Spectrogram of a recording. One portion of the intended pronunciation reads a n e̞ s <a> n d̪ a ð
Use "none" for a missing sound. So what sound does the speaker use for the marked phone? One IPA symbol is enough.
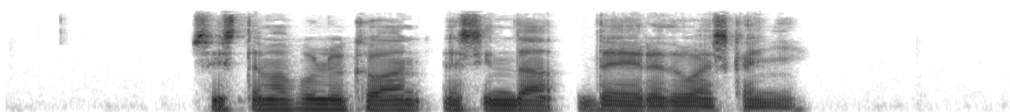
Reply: i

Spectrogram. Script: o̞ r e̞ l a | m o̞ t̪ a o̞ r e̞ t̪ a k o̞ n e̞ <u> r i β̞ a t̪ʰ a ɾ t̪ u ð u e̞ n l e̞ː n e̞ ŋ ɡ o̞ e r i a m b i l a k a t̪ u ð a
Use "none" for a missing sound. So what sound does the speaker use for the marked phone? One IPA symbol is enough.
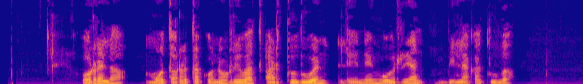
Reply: w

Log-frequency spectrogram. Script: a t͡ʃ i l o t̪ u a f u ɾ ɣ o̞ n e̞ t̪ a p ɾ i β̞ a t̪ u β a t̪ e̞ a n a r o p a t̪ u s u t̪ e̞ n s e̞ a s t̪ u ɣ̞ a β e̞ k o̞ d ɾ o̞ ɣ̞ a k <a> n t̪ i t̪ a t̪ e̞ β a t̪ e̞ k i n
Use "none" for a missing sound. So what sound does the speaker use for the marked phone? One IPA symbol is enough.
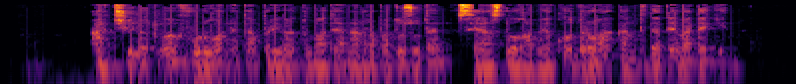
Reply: a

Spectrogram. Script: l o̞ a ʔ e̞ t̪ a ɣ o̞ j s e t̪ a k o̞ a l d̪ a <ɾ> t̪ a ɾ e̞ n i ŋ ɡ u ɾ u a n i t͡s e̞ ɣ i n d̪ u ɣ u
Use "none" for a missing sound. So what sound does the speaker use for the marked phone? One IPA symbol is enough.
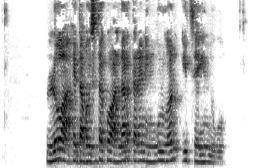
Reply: ɾ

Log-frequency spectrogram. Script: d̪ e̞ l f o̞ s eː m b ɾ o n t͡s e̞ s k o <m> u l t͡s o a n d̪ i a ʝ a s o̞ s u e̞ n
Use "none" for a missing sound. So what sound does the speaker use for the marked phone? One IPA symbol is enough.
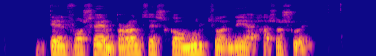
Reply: m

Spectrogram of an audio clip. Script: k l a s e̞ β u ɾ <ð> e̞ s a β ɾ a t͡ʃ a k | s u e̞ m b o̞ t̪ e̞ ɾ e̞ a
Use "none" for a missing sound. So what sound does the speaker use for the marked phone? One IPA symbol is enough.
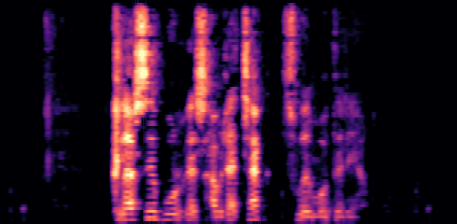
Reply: ɣ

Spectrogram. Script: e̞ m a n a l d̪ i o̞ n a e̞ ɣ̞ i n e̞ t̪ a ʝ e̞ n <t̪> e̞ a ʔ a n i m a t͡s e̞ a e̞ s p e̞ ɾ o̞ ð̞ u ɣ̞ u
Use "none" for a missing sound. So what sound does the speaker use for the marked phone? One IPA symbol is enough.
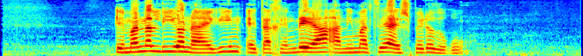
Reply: d̪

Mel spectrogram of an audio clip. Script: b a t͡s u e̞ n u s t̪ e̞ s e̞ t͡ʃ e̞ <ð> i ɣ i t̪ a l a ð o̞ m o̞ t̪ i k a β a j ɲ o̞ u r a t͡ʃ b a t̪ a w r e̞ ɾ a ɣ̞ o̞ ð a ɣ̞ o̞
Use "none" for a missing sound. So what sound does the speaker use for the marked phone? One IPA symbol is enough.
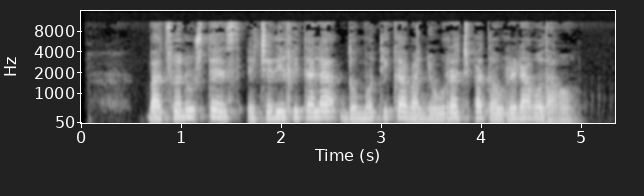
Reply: ð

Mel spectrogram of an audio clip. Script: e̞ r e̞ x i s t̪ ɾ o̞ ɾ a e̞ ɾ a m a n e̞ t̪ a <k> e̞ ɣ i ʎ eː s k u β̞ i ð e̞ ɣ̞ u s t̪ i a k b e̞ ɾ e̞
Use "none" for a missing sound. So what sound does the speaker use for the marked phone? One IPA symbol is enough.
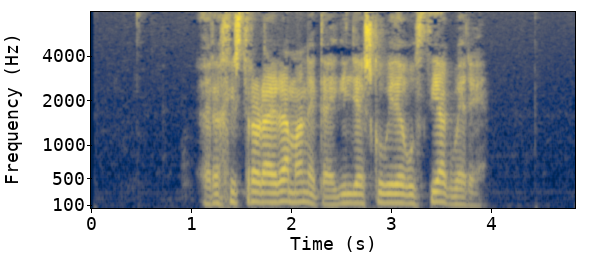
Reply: none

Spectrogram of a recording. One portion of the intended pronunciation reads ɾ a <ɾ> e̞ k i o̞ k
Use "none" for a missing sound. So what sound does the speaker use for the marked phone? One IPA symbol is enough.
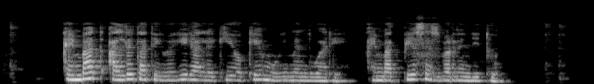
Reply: l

